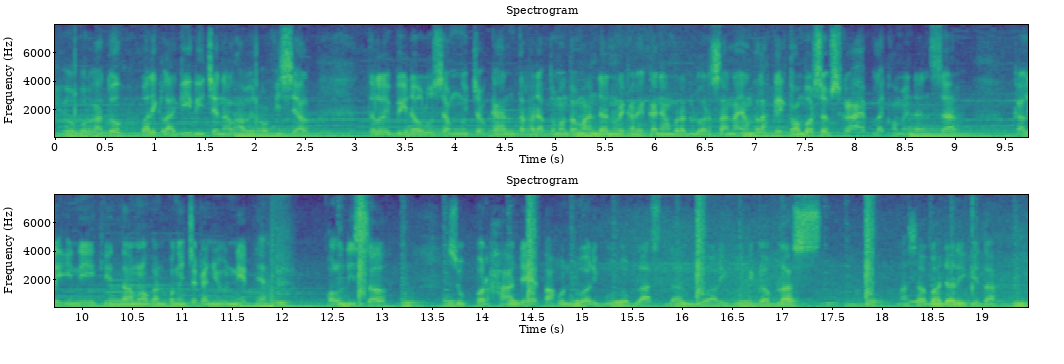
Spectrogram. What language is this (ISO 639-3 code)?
ind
